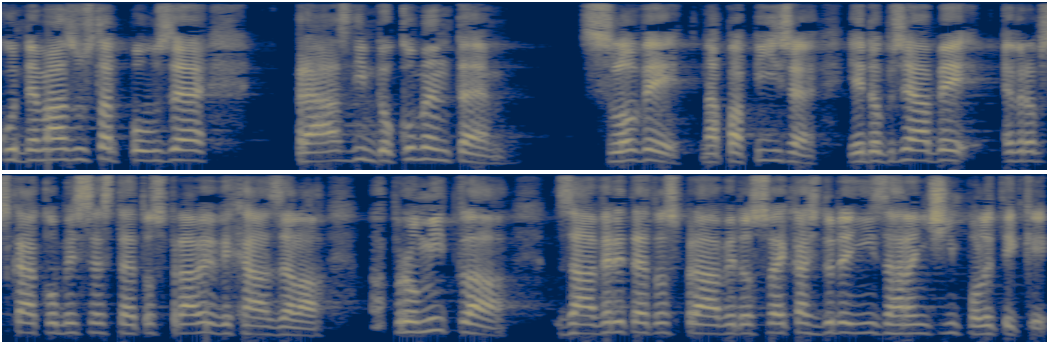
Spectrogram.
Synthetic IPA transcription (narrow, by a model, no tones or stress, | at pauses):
pokut̪nɛmaːzuːst̪at̪̚po̞wzɛ | pɾaːzniːmdo̞kumɛnt̪ɛm | slo̞vɪnapapiːr̝ɛjɛdo̞br̝ɛabɪʔɛvɾo̞pskaːko̞mɪsɛst̪ɛːt̪o̞spɾaːvɪvɪxaːzɛlaʔapɾo̞miːt̪la | zaːvjɛɾɪt̪ɛːt̪o̞spɾaːvɪdo̞svɛːkaʒdo̞dɛɲiːzaɦɾaɲɪt͡ʃɲiːpo̞lɪt̪ɪkɪ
